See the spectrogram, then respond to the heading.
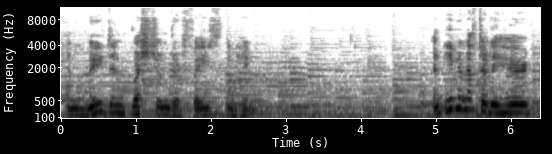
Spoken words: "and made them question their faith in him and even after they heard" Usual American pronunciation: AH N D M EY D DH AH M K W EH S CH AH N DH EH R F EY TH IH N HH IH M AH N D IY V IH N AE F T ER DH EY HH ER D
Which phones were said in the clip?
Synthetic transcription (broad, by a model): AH N M EY D DH AH M K W EH S CH AH N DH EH R F EY TH IH N HH IH M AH N IY V IH N AE F T ER DH EY HH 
